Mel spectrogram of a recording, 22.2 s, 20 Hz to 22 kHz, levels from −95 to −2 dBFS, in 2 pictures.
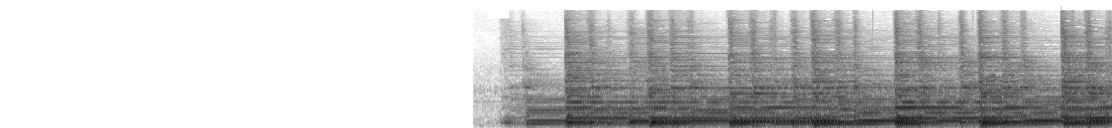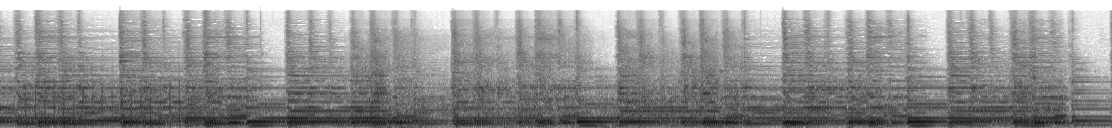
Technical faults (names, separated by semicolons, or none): train of clicks; call bitrate drop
